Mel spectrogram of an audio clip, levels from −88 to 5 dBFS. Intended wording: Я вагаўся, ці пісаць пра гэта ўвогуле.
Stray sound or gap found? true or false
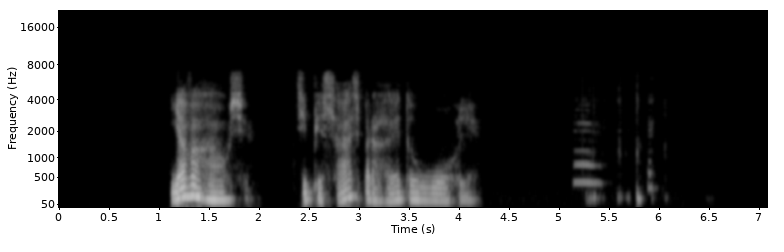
true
